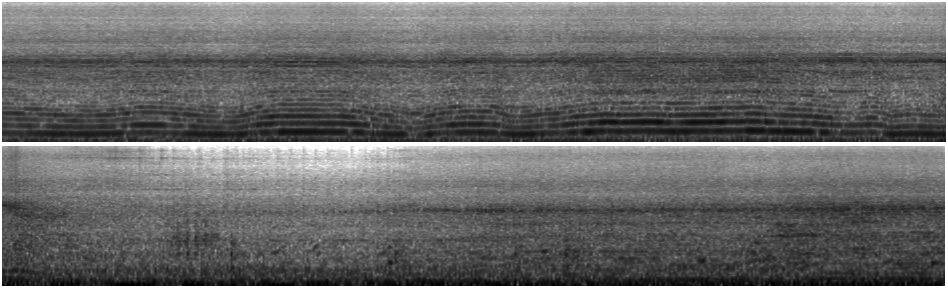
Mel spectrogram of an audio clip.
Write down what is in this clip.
chainsaw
